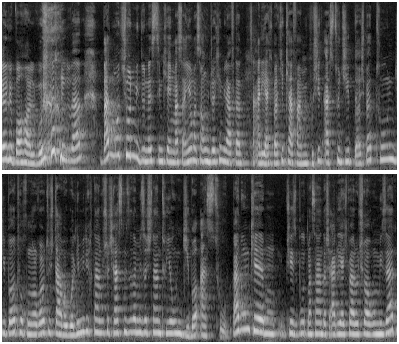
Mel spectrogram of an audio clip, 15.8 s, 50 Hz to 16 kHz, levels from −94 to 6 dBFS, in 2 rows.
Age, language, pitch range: 20-39, Persian, 215-270 Hz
